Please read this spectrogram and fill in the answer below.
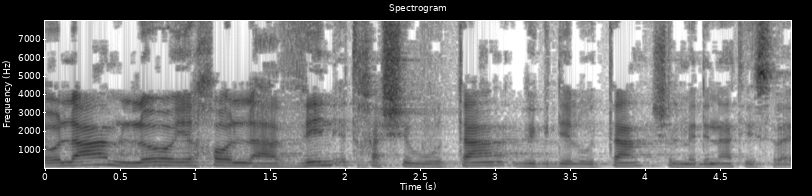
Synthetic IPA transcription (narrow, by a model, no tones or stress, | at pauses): olamlo̞jaχo̞lːehavinet̪χaʃivutaveɡd̪ilut̪aʃelmed̪inat̪isʁa̰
